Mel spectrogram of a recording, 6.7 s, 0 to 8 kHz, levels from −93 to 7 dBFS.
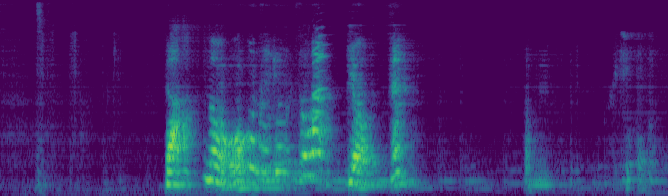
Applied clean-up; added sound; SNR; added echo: neural mask model DeepFilterNet 3.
